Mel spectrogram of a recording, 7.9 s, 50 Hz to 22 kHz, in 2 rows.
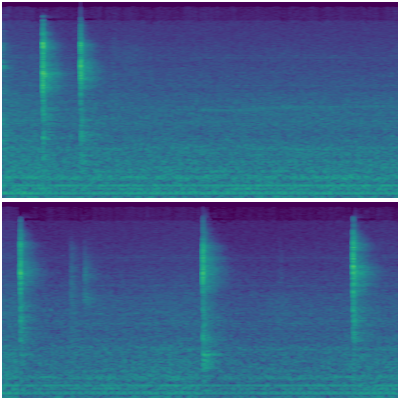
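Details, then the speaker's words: Lamp with a General Electric 2D 3-way compact fluorescent bulb: about six sharp, uneven clicks over a quiet room as the worn switch sparks inside. It can no longer reach position 3; the switch, not the bulb, is the fault and will be replaced. Switch clicking and arcing. "Yeah, the switch is definitely shot. I can hear it sparking in there."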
